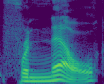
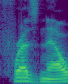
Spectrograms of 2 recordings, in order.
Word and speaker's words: Fresnel: this is called earth pronounced Fornell by the way it's not Fresnel which is what I pronounced it last time I was corrected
